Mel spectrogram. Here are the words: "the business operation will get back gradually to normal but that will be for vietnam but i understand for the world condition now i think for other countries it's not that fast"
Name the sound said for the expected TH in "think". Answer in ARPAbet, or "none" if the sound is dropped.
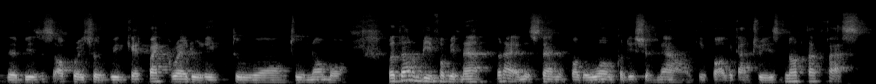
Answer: T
